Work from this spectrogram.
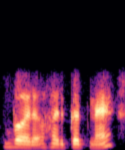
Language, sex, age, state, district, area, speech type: Marathi, female, 18-30, Maharashtra, Mumbai Suburban, urban, conversation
